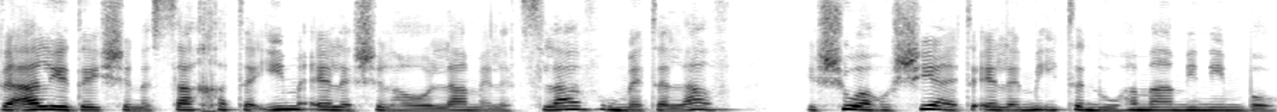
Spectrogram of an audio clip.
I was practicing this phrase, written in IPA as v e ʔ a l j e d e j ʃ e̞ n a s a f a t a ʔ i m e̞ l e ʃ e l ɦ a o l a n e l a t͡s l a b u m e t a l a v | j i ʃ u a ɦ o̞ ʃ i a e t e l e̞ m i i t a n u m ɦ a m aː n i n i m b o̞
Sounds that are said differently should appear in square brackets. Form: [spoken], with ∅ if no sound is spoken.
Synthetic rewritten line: v e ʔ a l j e d e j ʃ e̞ n a s a [χ] a t a ʔ i m e̞ l e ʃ e l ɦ a o l a [m] e l a t͡s l a [v] u m e t a l a v | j [e] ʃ u a ɦ o̞ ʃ i a e t e l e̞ m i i t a n u [∅] ɦ a m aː [m] i n i m b o̞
